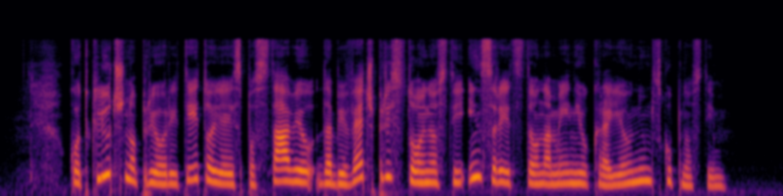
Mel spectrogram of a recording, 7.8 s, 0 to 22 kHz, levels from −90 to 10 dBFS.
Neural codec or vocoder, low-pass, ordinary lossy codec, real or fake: vocoder, 22.05 kHz, 80 mel bands, WaveNeXt; none; none; fake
